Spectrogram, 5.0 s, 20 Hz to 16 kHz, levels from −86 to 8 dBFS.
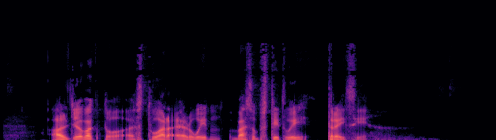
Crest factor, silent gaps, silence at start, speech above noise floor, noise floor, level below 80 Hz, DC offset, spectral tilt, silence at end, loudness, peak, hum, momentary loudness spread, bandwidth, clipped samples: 24 dB; none; 0.5 s; 53 dB; -80 dBFS; -48 dBFS; under 0.1%; -6 dB/octave; 1.3 s; -28 LUFS; -6 dBFS; none; 9 LU; 11.5 kHz; under 0.1%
